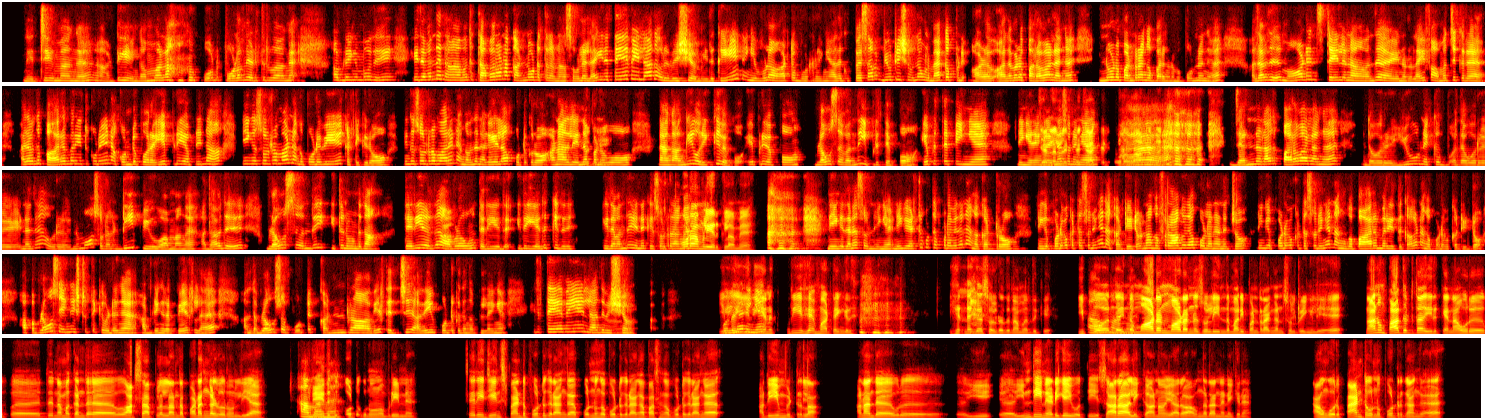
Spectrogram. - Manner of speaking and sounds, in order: chuckle; other background noise; in English: "பியூட்டிஷியன்"; in English: "மாடர்ன் ஸ்டைல்ல"; put-on voice: "நீங்க சொல்ற மாரி நாங்க பொடவையே … வந்து நகையெல்லாம் போட்டுக்கிறோம்"; chuckle; in English: "டீப் யூ"; chuckle; "நாங்க" said as "நான்"; angry: "கன்றாவியா தச்சு அதையும் போட்டுக்கிதுங்க புள்ளைங்க"; laughing while speaking: "புரியவே மாட்டேங்குது. என்னங்க சொல்றது நாம இதுக்கு?"; laugh; in English: "மாடர்ன் மாடர்ன்"
- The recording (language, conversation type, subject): Tamil, podcast, மாடர்ன் ஸ்டைல் அம்சங்களை உங்கள் பாரம்பரியத்தோடு சேர்க்கும்போது அது எப்படிச் செயல்படுகிறது?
